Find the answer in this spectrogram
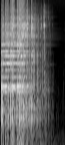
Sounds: dishes, pots and pans
domestic sounds

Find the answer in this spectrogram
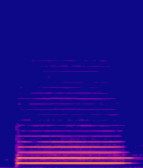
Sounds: musical instrument
woodwind instrument
music

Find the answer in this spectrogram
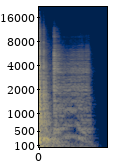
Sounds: domestic sounds
cupboard open or close
door

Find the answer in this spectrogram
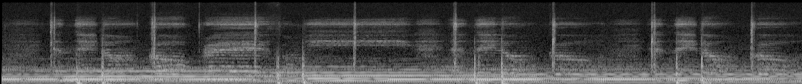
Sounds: human voice

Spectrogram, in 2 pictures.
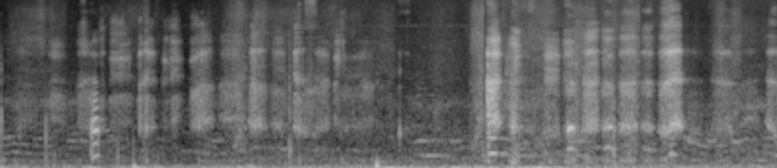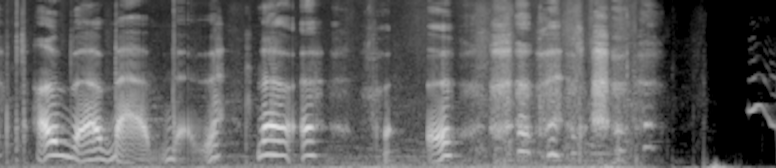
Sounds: speech
human voice

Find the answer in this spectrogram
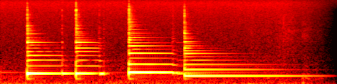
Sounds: plucked string instrument
music
musical instrument

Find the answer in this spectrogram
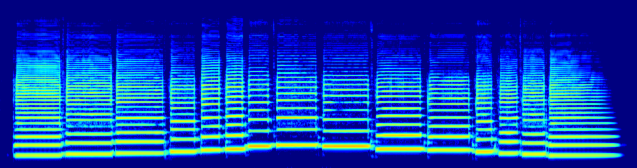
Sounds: wind instrument
musical instrument
music

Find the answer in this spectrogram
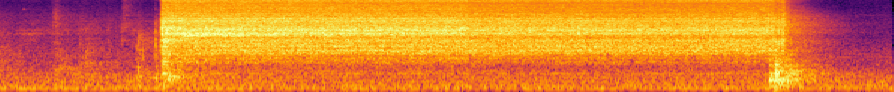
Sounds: hiss

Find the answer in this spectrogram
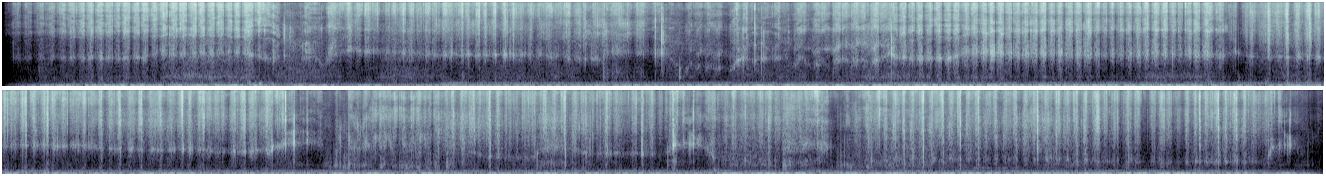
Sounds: domestic sounds

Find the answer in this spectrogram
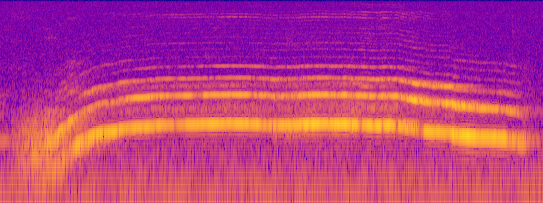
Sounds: dog
domestic animals
animal

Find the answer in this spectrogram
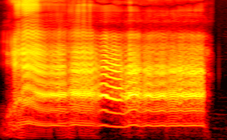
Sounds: singing
male singing
human voice

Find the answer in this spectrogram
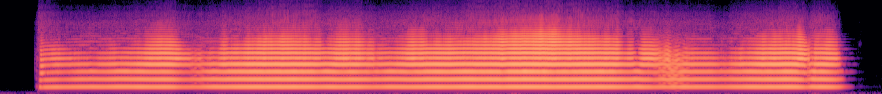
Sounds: trumpet
musical instrument
music
brass instrument

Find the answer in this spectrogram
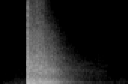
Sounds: explosion
gunfire

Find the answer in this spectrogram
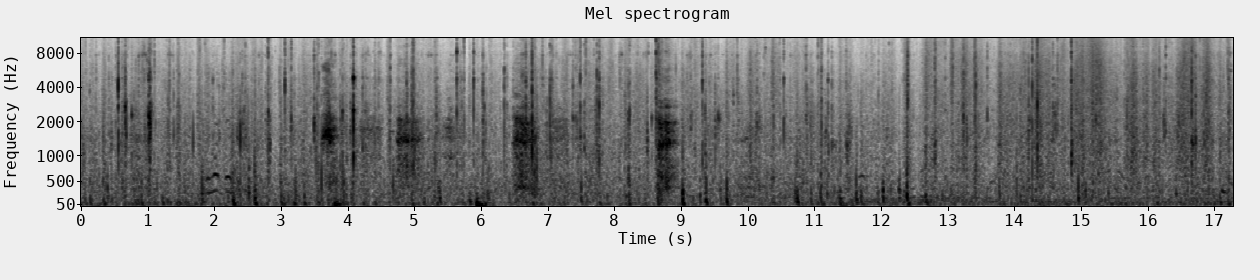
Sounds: run

